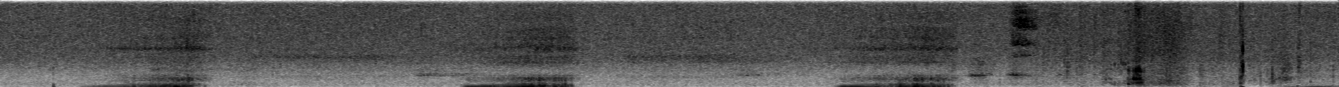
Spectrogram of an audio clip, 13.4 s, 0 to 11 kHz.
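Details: Low rattling snores on each breath, about every four seconds (roughly 16 breaths a minute), with quiet pauses between; snoring.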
